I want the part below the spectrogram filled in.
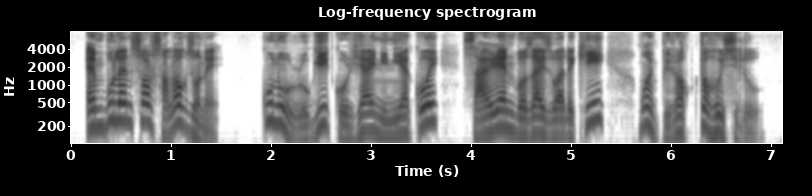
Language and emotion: Assamese, disgusted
